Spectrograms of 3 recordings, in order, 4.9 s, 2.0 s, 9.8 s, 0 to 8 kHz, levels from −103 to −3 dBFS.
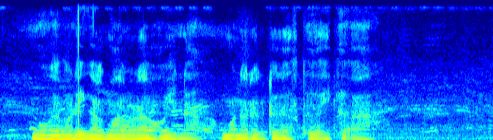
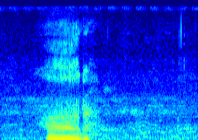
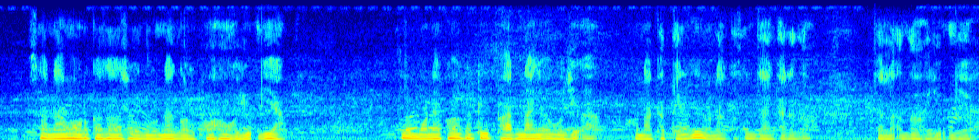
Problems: background conversations at intervals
